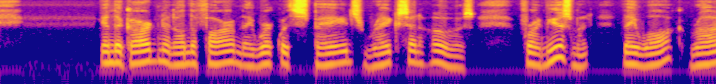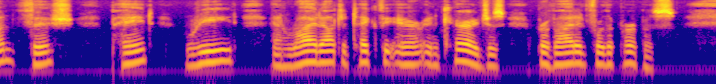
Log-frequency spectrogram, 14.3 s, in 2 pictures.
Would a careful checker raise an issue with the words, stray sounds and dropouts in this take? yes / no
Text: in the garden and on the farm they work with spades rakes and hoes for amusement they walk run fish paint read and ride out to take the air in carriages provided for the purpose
no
